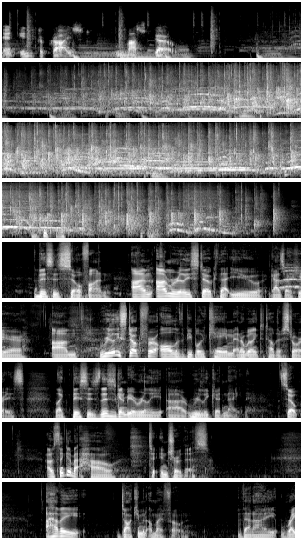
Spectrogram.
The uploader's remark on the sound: LIVE AUDIENCE. I hosted a live podcast/party.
